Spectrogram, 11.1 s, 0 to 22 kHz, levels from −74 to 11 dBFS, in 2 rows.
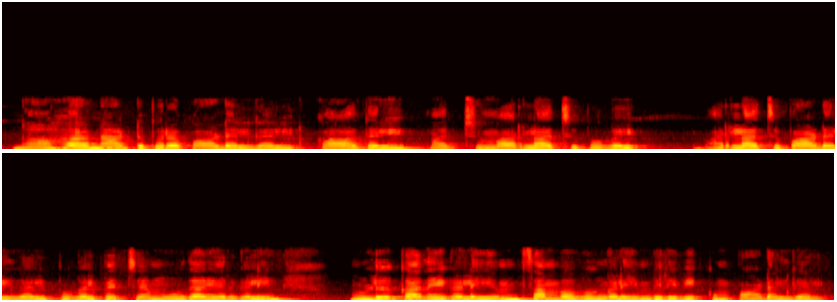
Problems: none marked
